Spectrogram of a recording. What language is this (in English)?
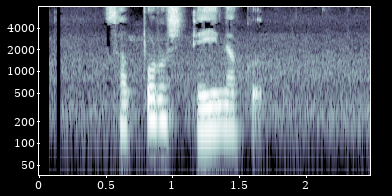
Japanese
